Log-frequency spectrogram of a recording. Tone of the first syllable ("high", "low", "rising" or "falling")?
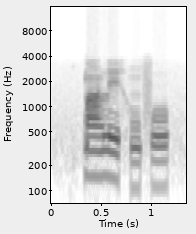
high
